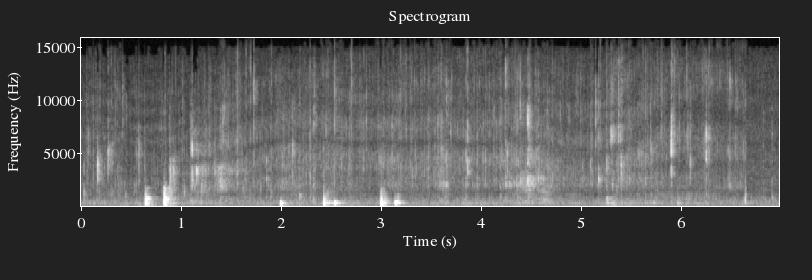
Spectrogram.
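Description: A wooden spatula stirring mashed potato and egg in a frying pan, with a faint sizzle of oil and a few light knocks of the spatula against the pan.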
